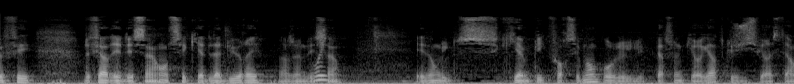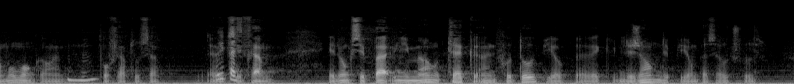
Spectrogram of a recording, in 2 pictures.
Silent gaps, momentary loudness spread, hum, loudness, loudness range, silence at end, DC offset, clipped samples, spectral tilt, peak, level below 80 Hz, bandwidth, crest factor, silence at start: none; 13 LU; none; -29 LUFS; 5 LU; 0 s; 2%; under 0.1%; -5.5 dB/octave; -10 dBFS; -40 dBFS; 10 kHz; 20 dB; 0 s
